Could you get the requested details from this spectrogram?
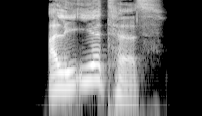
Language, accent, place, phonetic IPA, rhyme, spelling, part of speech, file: German, Germany, Berlin, [aliˈiːɐ̯təs], -iːɐ̯təs, alliiertes, adjective, De-alliiertes.ogg
- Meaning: strong/mixed nominative/accusative neuter singular of alliiert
